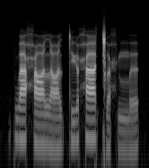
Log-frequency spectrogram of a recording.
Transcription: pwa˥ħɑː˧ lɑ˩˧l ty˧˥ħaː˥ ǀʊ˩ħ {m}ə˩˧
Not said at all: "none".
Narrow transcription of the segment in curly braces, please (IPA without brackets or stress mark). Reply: mː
